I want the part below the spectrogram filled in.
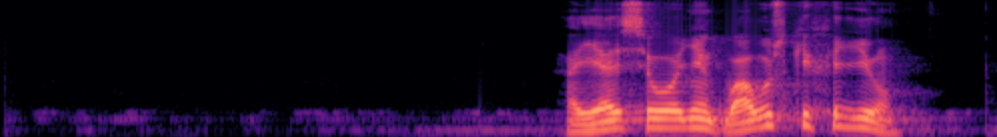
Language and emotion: Russian, positive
